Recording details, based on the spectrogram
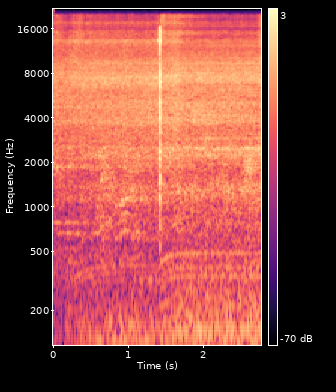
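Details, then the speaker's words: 2011 Honda Fit, 181,000 km, blower fan that only worked on high, after installing a replacement blower motor fan: steady even low hum with no rattle, tick or squeal; quieter than the old one, normal operation. "all right blower motor fan is in survey says it is quieter yeah it is quieter"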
